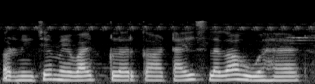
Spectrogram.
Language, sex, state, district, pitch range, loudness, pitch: Hindi, female, Jharkhand, Palamu, 190-205 Hz, -16 LUFS, 195 Hz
